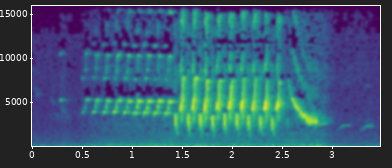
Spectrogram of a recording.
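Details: Hybrid canary from Skopje singing a short phrase. A fast, even trill of high notes swells into louder rhythmic chirps, about nine strong beats, then a downward slurred whistle and two soft trailing notes.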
